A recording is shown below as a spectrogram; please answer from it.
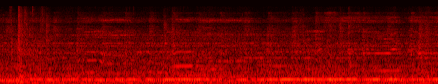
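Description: Background music over a steady low hum from a motorised stair-climber (stepmill) in use.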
